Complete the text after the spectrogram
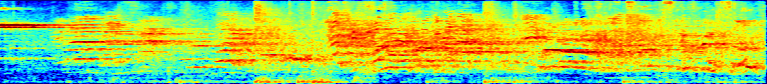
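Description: Young women call out to each other across an echoing gym.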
